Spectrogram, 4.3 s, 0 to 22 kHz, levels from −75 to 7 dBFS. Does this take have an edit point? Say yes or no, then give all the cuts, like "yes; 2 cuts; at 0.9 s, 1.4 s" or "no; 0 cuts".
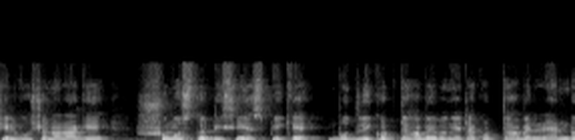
no; 0 cuts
